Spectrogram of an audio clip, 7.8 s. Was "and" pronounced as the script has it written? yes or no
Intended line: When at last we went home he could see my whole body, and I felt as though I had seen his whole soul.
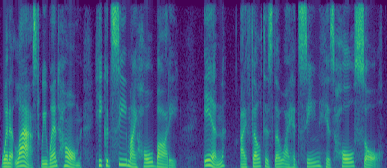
no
